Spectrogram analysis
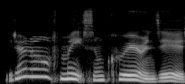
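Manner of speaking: a cheeky city official quizzing a stranger; high Cockney ticket man. Acted. Ticket man questioning Tom, high and loud.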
